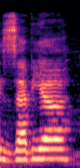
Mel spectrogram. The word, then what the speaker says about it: Zevia: before of uh xevia i say xevia they say zevia i apologize if i if i'm saying it wrong um but i already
